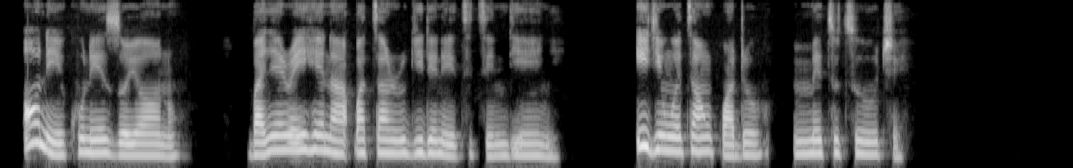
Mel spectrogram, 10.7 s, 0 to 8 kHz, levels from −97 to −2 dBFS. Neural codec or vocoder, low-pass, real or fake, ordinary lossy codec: none; none; real; none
